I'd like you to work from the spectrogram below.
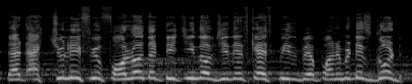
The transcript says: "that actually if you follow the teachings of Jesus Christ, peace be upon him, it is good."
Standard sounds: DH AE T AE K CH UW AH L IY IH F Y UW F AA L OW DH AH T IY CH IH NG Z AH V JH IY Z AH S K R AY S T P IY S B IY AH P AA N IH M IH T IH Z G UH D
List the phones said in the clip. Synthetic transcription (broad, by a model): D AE T AE K CH UW AH L IY IH F Y UW F AA L OW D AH T IY CH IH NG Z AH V JH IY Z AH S K AY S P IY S B IY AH P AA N IH M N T IH Z G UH D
